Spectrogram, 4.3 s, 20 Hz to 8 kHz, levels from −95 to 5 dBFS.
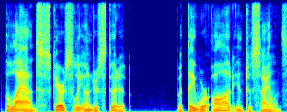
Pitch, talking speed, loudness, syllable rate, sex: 100 Hz, 155 wpm, -19 LUFS, 5.6 syllables/s, male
